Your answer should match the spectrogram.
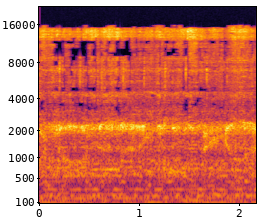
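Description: Heavy metal band playing live through a PA: distorted electric guitars, bass and drums, with the singer's vocals on top, loud and dense without a break.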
